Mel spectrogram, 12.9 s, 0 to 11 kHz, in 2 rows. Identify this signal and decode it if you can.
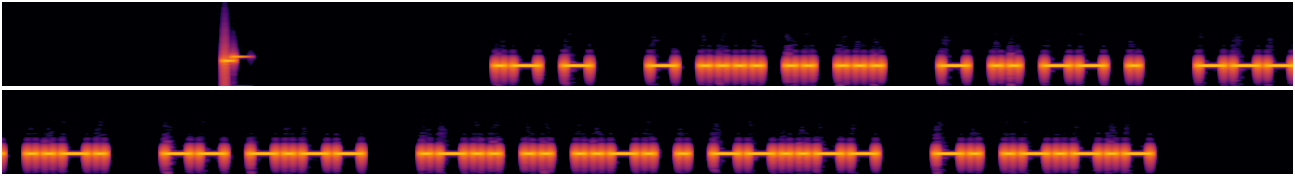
Morse code, heard as a keyed tone, about 28 wpm, 700 Hz. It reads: AT THIS TIME OF MY LIFE, N.
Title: Sentences from Top 300 Words and Abbreviations 28wpm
